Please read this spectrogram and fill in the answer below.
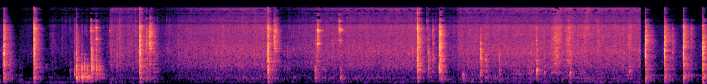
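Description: Plywood being knocked and worked by hand: a quick run of sharp wooden taps as the waste is chopped out between bandsaw cuts, then a stretch of scraping with scattered clicks as the interlocking plywood pieces are slid together, ending in a few more knocks.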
